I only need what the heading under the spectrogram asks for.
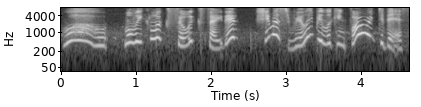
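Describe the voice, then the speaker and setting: A woman voicing a tiny, excitable fairy companion in a video game, with a squeaky childlike voice and an exclamatory, chatty manner. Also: moderate pace, background noise, full character voice. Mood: curious. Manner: speaks of herself in third person, exclamatory. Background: music.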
